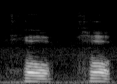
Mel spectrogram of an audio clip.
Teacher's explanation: حلق کے اوپر والے حصے سے ادا کرنا ہے، ایسے خو، خو۔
